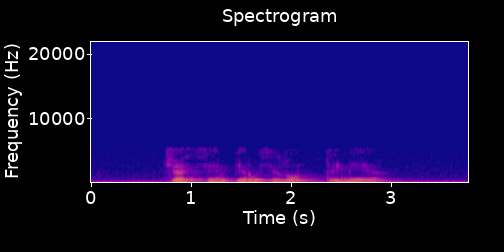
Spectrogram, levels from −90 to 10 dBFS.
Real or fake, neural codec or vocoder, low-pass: real; none; 5.4 kHz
